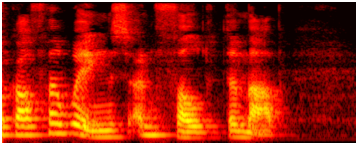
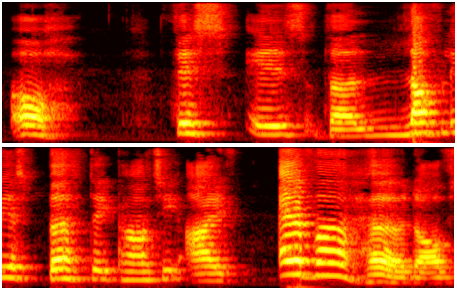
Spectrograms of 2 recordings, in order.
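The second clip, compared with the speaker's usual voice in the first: happy; 5 semitones higher, 5 dB louder than usual. Acted. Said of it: "said Beth happily".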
